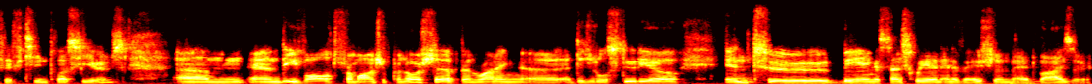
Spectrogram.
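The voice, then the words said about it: American accent with a twang. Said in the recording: “I wasn't expecting an American accent ... the twang comes from 17 years living in the U.S. ... can't shake the twang”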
